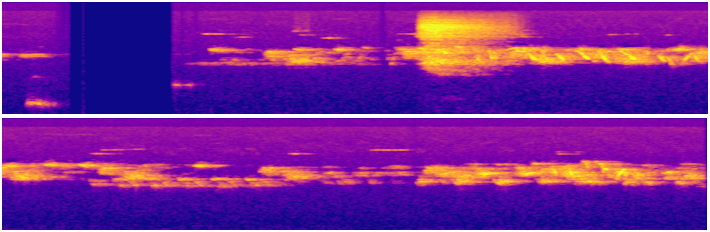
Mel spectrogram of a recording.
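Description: Faint chirping of small songbirds, many quick chirps and trills overlapping, with a brief rush of noise about three seconds in.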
